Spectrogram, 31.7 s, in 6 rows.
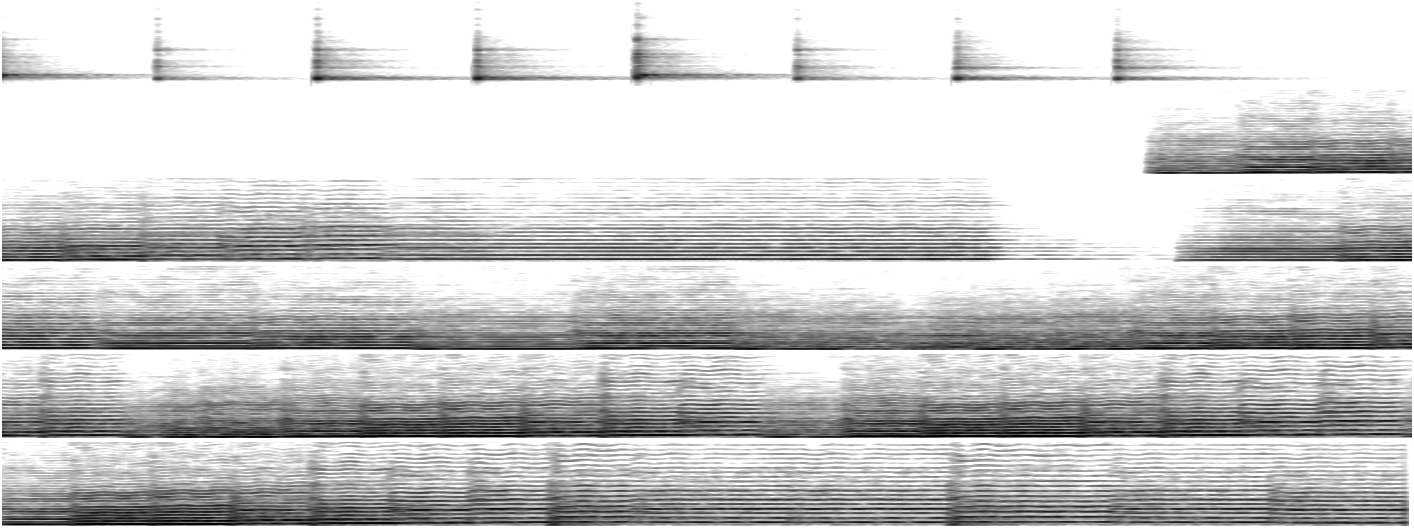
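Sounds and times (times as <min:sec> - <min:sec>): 
violin duet: 0:09.6 - 0:14.4, 0:15.0 - 0:31.7.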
